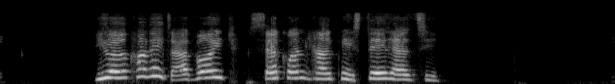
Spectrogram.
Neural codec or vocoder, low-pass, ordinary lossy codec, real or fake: codec, 24 kHz, 0.9 kbps, WavTokenizer, medium music audio release; 10.8 kHz; Opus, 16 kbps; fake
